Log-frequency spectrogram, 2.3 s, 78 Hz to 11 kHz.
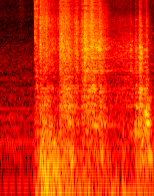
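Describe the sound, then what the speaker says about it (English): A tank gun round fired in World of Tanks, an SU-8 self-propelled gun aimed at a tree line: one sudden loud blast that rolls on into a long, rumbling, broadband boom with no speech over it. "He fired a round in at the tree going down."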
